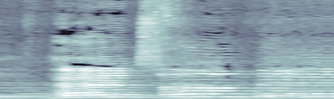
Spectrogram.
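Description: Congregation singing a hymn, with sustained notes throughout. A louder voice comes in about half a second in.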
